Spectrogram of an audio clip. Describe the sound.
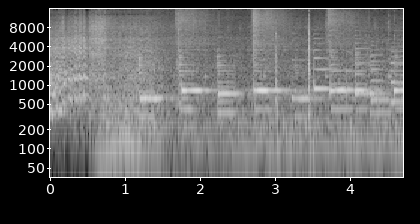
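A Renault 4L car engine catches and runs as the car gets under way, settling into a steady, mid-pitched rumble whose tone shifts a few times as it revs.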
